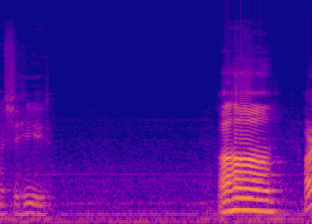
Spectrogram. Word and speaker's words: Shaheed: hi uh Shahed um is that the correct pronunciation yes Shah awesome thank you and uh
